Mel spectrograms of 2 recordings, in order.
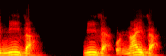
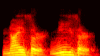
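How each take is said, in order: First: "neither" without R, NEE-thuh or NYE-thuh; British pronunciation. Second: "neither" with final R, NYE-ther, NEE-ther; American, R added. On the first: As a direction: drop the R ending "neither". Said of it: "But in U K". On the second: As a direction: sound the R ending "neither". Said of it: "we add the R". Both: Shown as a demonstration.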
